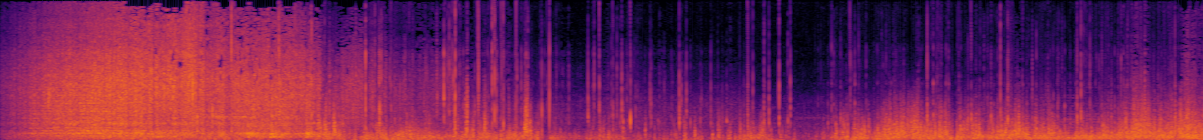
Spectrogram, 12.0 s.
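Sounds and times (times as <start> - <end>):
train wheels rushing on rail: 0.0 - 8.0
wind buffeting microphone: 0.0 - 12.0.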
